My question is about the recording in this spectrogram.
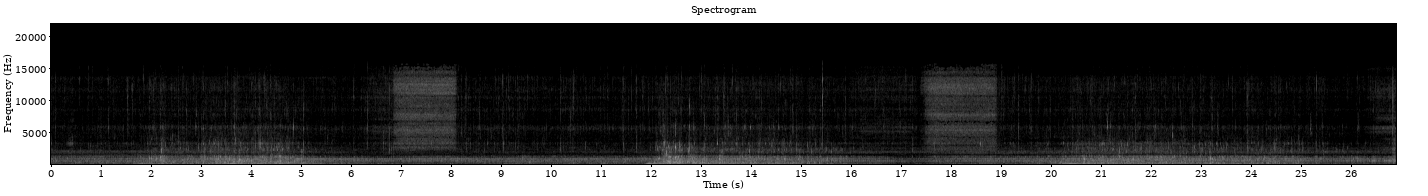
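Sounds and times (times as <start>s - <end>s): exhaled bubbles gushing: 1.5s - 5.7s, 11.8s - 16.2s, 19.3s - 26.2s
air hissing through regulator: 6.7s - 8.3s, 17.4s - 19.1s, 26.4s - 26.9s.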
